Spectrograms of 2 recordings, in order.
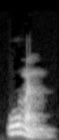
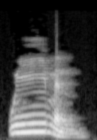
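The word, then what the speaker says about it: women: plural noun এটাকে আমরা ভুল উচ্চারণ করি এটার উচ্চারণ করি আমরা উম্যান এটা আসলে উমেন না এটার উচ্চারণ হবে উইমেন উইমেন সিঙ্গুলারটা আমরা মোটামুটি ঠিকই উচ্চারণ করি সিঙ্গুলার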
